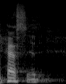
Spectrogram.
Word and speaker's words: Hesed: So I'm just going to use the more anglicized pronunciation, Hesed.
